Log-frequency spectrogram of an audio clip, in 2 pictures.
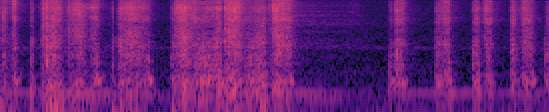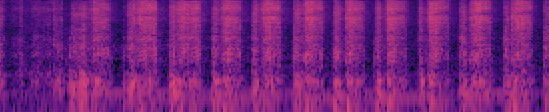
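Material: Plaster.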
